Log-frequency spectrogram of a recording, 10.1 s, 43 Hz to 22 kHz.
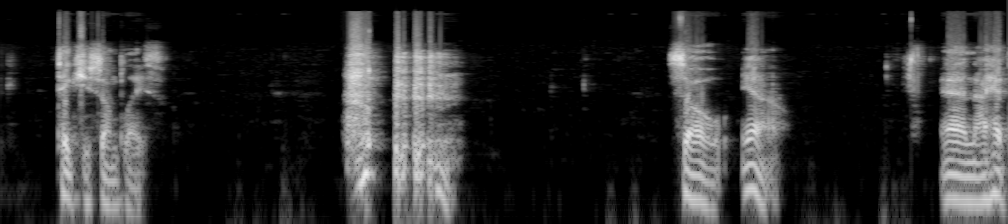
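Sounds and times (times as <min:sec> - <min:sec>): man clearing his throat: 0:03.4 - 0:04.7.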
